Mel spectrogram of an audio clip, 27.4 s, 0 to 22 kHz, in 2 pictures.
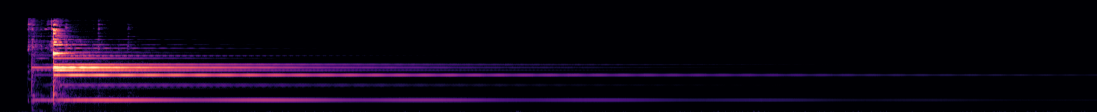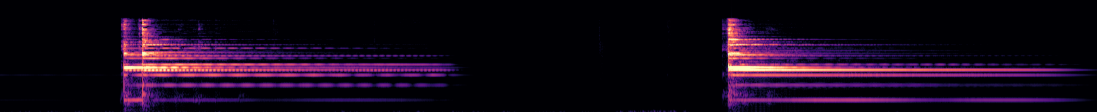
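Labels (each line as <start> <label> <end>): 0.4 A large bell rings once with a resonant tone. 12.8
15.2 A large bell rings once with a resonant tone. 27.4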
